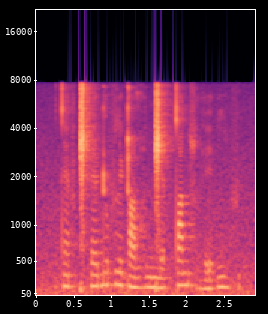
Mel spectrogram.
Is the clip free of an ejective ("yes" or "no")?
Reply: yes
